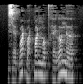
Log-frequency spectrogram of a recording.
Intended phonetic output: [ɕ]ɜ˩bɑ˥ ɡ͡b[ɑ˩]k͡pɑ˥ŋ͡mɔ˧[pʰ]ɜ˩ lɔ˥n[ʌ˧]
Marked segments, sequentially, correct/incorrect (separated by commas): incorrect, correct, correct, correct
